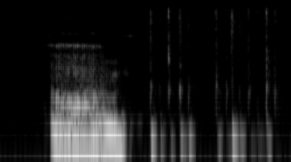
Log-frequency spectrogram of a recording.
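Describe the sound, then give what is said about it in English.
Typing a password on a computer keyboard: a brief buzzy humming tone, then quick runs of light, crisp key clicks in irregular short bursts, fairly quiet. “Type my password and I'm logged in.”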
